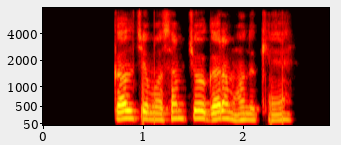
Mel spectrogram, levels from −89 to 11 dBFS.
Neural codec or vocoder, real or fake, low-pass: autoencoder, 48 kHz, 128 numbers a frame, DAC-VAE, trained on Japanese speech; fake; 7.2 kHz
